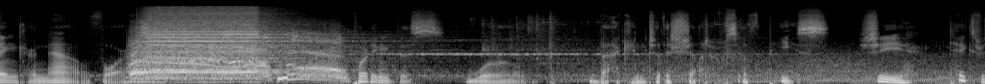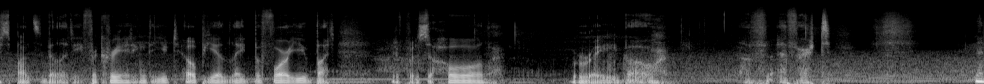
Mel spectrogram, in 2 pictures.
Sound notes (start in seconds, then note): 1.2 blaring screech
